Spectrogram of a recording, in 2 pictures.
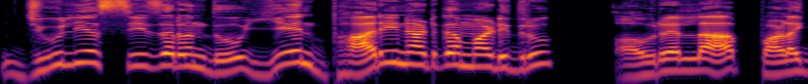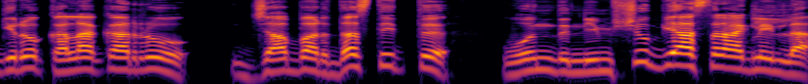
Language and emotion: Kannada, happy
